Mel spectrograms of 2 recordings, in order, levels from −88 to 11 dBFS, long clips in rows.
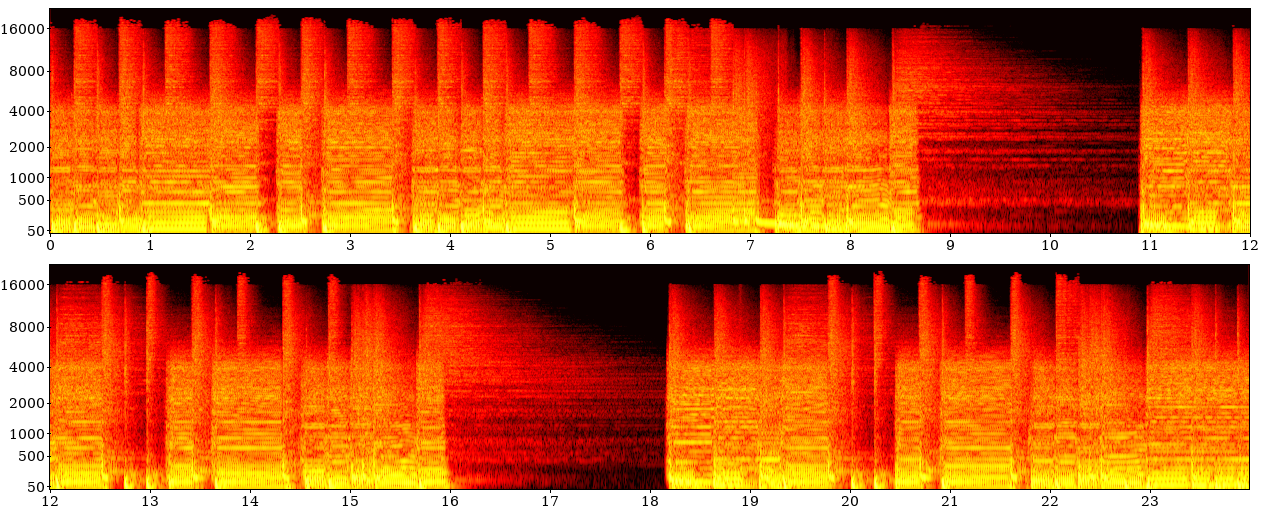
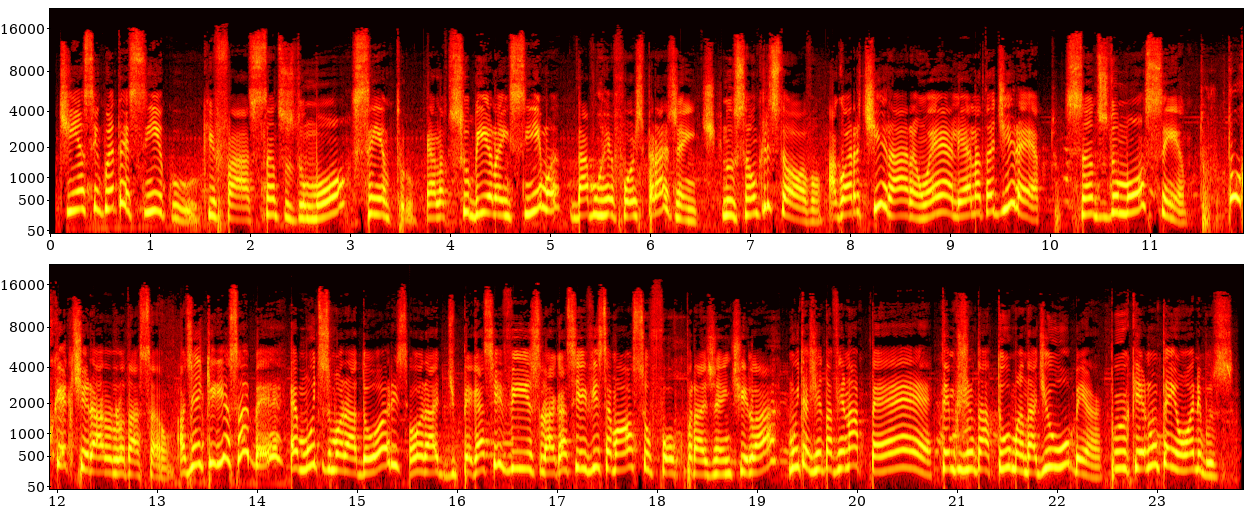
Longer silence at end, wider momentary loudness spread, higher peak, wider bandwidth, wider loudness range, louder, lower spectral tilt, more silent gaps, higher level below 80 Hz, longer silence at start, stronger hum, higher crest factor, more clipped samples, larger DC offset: about the same, 0 s vs 0.1 s; about the same, 5 LU vs 4 LU; about the same, 0 dBFS vs 0 dBFS; first, 19.5 kHz vs 16.5 kHz; first, 4 LU vs 1 LU; about the same, -11 LUFS vs -13 LUFS; about the same, -4.5 dB/octave vs -3.5 dB/octave; neither; first, -18 dBFS vs -50 dBFS; about the same, 0 s vs 0.1 s; neither; about the same, 12 dB vs 12 dB; neither; neither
